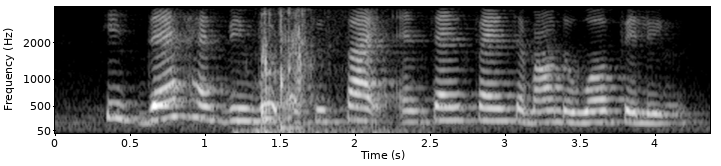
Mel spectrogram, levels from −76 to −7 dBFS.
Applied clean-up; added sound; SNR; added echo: none; Splash, splatter; 8 dB; none.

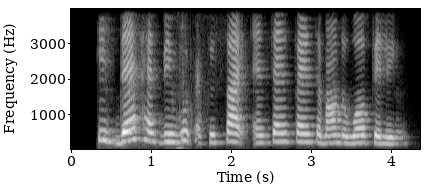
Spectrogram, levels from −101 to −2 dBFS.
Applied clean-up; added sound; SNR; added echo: neural mask model DeepFilterNet 3.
